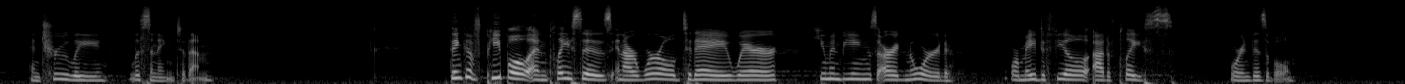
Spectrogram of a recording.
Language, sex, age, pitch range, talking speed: English, female, 20-39, 205-245 Hz, 120 wpm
